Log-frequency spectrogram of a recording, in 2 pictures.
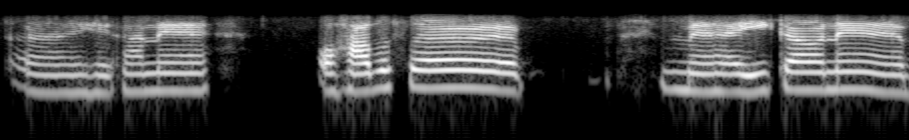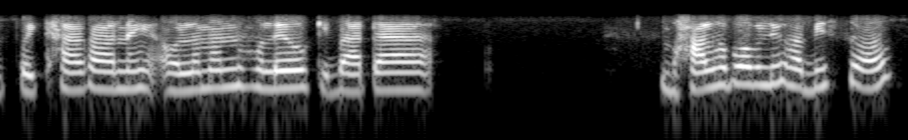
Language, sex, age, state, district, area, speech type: Assamese, female, 18-30, Assam, Sivasagar, rural, conversation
